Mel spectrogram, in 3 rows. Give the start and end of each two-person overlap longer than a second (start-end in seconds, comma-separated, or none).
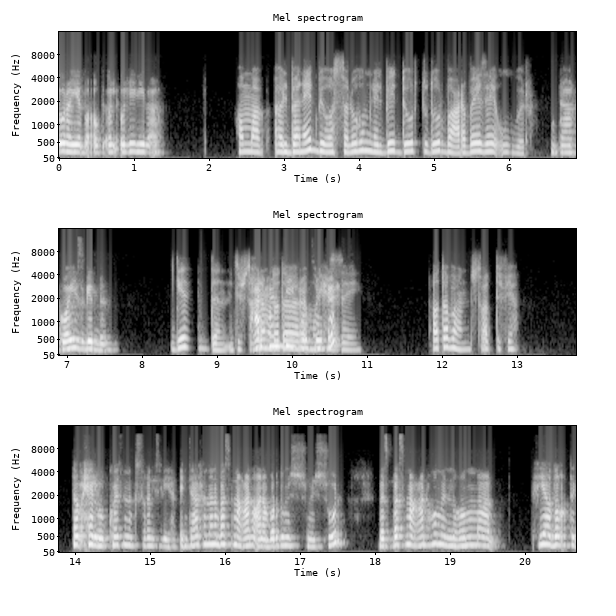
9.4-10.9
